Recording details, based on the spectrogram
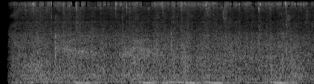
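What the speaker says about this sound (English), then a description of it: "And of course, it's pouring down rain." Pouring rain on a roadside at night beside a motorcycle, a dense, loud, continuous hiss of heavy drops hitting surfaces close by, with no talk.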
